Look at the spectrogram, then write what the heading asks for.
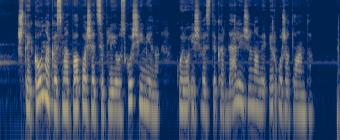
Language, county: Lithuanian, Marijampolė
